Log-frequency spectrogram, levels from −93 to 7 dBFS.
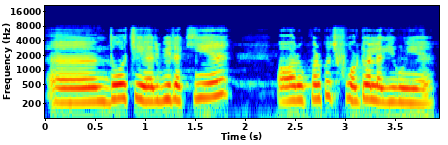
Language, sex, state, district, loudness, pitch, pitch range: Hindi, female, Punjab, Pathankot, -14 LUFS, 240 Hz, 220-260 Hz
